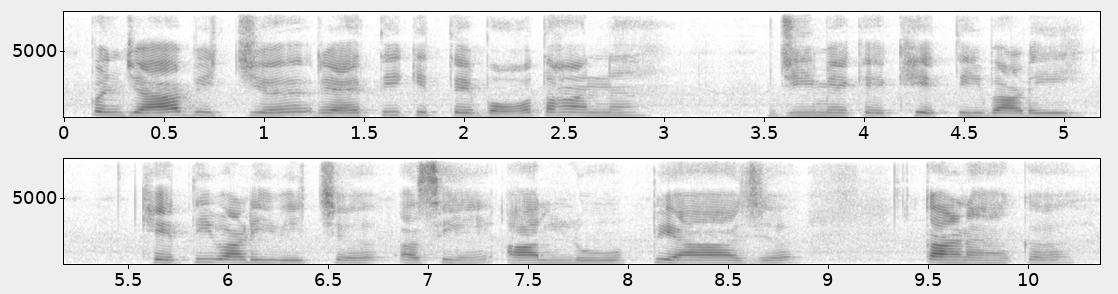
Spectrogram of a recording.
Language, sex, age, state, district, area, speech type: Punjabi, female, 45-60, Punjab, Mohali, urban, spontaneous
